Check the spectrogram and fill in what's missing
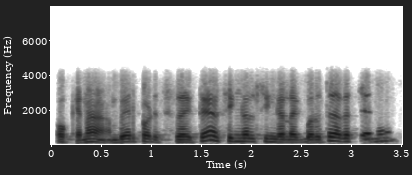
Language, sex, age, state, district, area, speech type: Kannada, male, 18-30, Karnataka, Kolar, rural, conversation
